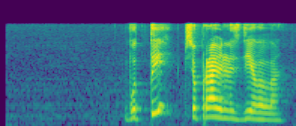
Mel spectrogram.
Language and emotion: Russian, neutral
